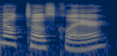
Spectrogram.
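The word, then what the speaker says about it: Milquetoast Claire: Uh, I'm Milk Toast Claire. That's how you say my name.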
